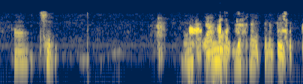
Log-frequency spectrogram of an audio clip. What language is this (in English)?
Tamil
